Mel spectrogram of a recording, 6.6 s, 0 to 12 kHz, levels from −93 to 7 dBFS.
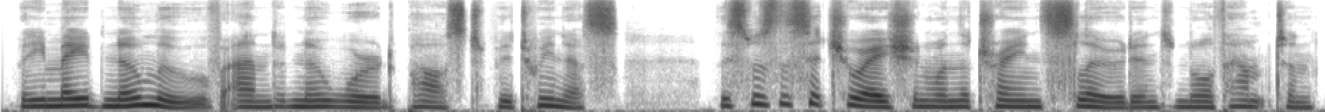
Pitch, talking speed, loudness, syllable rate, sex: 180 Hz, 190 wpm, -19 LUFS, 4.9 syllables/s, female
